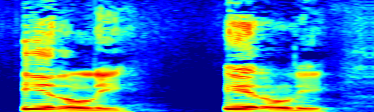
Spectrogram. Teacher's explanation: le te, puisqu'il est compressé entre deux voyelles, il va devenir ce qu'on appelle un flap T.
